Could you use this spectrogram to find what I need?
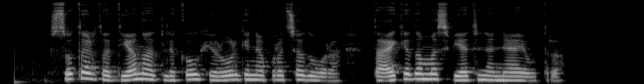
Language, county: Lithuanian, Vilnius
